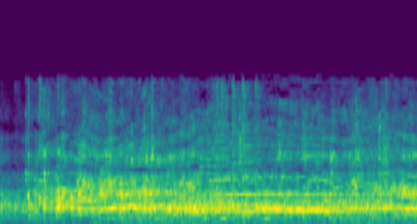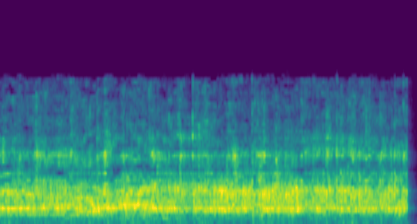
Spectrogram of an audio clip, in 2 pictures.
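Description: A loud, steady burst of applause mixed with crowd cheering as an audience welcomes a guest physiotherapist, sustained for about eight seconds before cutting off abruptly, with no talking over it.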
